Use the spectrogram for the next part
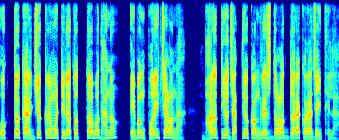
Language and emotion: Odia, neutral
